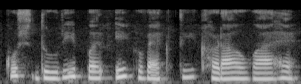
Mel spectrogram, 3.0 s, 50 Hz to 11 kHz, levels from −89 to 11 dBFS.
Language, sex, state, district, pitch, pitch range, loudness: Hindi, female, West Bengal, Alipurduar, 215 Hz, 195-230 Hz, -14 LUFS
